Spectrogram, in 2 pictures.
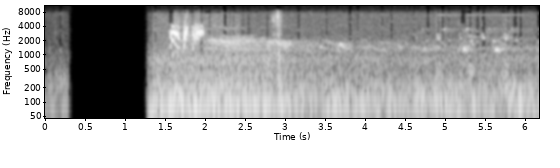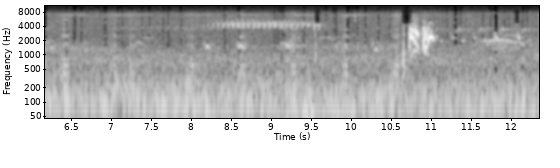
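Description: Birds calling outdoors over a steady low noise, with two loud calls about a second and a half in and again near the end, a high trill about eight seconds in, and fainter calls in between.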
